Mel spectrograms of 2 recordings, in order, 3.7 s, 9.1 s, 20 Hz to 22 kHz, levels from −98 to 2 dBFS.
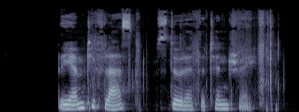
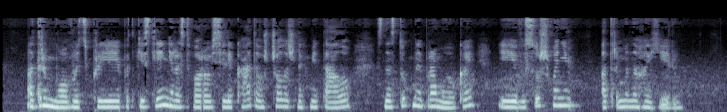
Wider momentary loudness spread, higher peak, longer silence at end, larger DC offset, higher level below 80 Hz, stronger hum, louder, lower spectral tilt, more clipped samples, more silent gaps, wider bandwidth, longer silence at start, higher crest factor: about the same, 10 LU vs 9 LU; second, -12 dBFS vs -2 dBFS; second, 0.25 s vs 0.55 s; neither; second, -74 dBFS vs -56 dBFS; neither; second, -33 LUFS vs -18 LUFS; second, -3 dB/octave vs -5 dB/octave; neither; neither; first, 16 kHz vs 11.5 kHz; first, 0.75 s vs 0.35 s; first, 22 dB vs 16 dB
